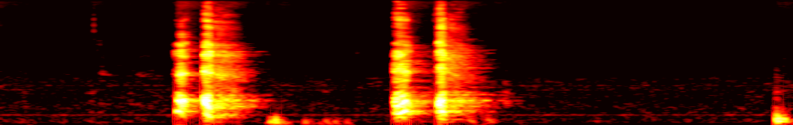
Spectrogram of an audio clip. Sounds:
Sneeze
